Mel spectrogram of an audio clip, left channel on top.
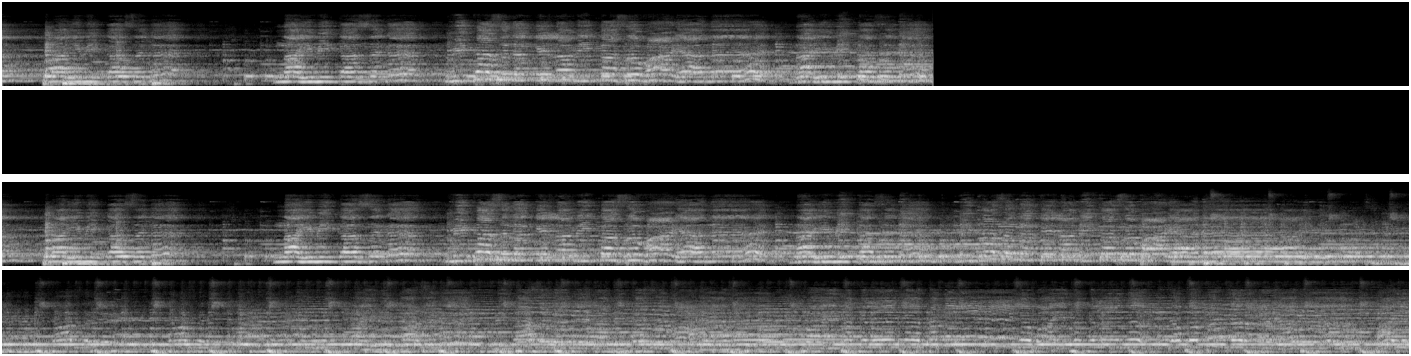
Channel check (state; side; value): drops out; left; at 9.3 s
